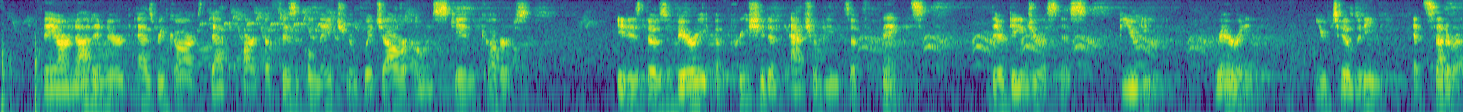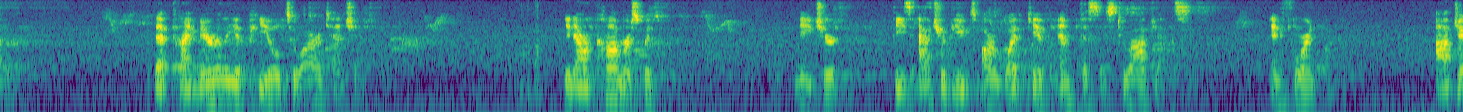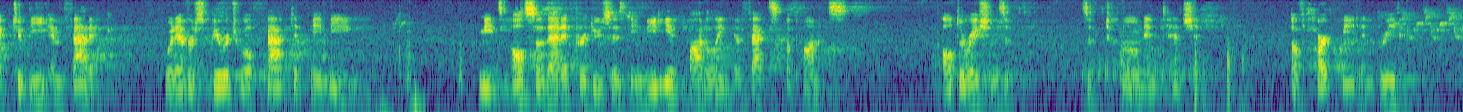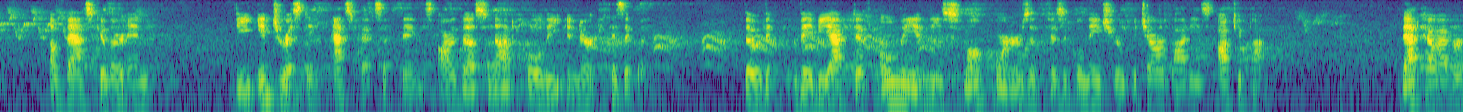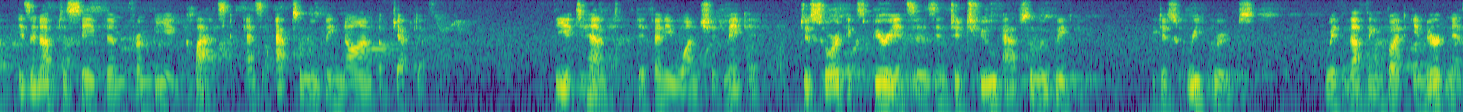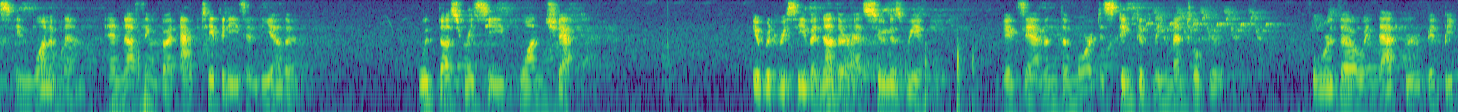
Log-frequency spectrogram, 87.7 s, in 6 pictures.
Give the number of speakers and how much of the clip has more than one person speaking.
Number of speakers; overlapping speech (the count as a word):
one, no overlap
